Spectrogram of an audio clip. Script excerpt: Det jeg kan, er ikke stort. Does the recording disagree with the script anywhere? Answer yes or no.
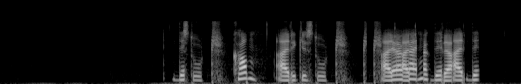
yes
